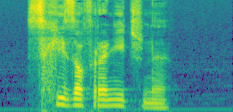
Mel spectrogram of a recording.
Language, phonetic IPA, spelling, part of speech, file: Polish, [ˌsxʲizɔfrɛ̃ˈɲit͡ʃnɨ], schizofreniczny, adjective, Pl-schizofreniczny.ogg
